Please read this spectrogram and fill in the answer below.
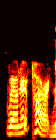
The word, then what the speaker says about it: Rohnert Park: Rohnert Park? – Rohnert Park.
